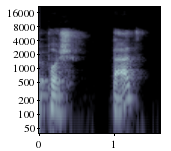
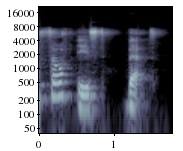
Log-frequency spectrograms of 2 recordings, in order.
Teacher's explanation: Her vowels have, for instance, slightly flattened, going from a posh bad to a Southeast bad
